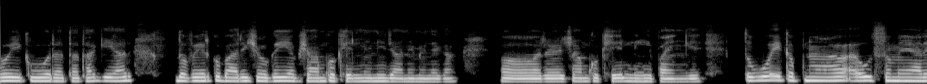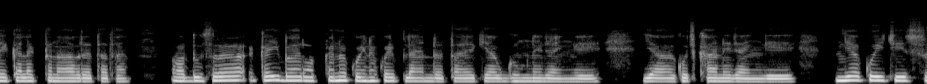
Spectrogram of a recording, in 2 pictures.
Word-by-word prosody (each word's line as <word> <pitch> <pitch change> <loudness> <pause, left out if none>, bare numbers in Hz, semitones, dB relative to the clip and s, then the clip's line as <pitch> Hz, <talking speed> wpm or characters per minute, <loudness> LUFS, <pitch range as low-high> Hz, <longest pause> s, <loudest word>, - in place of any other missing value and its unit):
वो 165 +1 +4
एक 165 0 +1
वो 160 0 +3
रहता 150 -1 -1
था 155 - 0
कि, 165 0 0
"यार, 170 +2 +1 0.5
दोपहर 165 +1 +2
को 180 - 0
बारिश 160 0 +1
हो 160 - +3
गई, 165 +2 +3
अब 160 -2 -1
शाम 150 0 0
को 155 -1 +1
खेलने 145 0 -1
नहीं 150 0 +1
जाने 140 -1 0
मिलेगा। 135 0 -2 0.5
और 135 0 +2
शाम 145 -1 -2
को 150 +1 -2
खेल 145 +1 0
नहीं 145 -1 -1
पाएँगे।" 135 0 -1 0.4
तो 175 - +2
वो 185 +2 +2
एक 185 0 0
अपना 175 0 +1 0.3
अ, 170 - -3
उस 175 -1 +2
समय 170 -1 +2
अर 160 - +3
एक 160 0 -1
अलग 155 0 +1
तनाव 150 -1 0
रहता 145 -1 -1
था। 140 0 -7 0.5
और 160 -2 +2
दूसरा 175 +3 +2
अ, - - -7 0.2
कई 190 +1 +4
बार 180 -1 +2
आपका 170 +1 -2
ना 180 +1 +5
कोई 170 - +3
ना 165 0 +1
कोई 160 - +2
प्लान 150 0 -1
रहता 145 0 -3
है 145 0 0
कि 150 +2 -4
आप 145 0 +1
घूमने 145 0 -2
जाएँगे 135 -1 -1 0.6
या 145 -1 +1
कुछ 150 -1 -1
खाने 145 -1 0
जाएँगे 135 -1 +1 0.5
या 190 0 +5
कोई 185 -1 +6
चीज़ 175 -2 +3
150 Hz, 200 wpm, -15 LUFS, 145-165 Hz, 0.6 s, कोई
